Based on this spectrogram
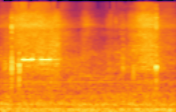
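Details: Calor pellet stove (Italian-made) before repair: two short high-pitched beeps over a quiet room hum, the SIC Fail overheat alarm; the temperature probe is not at fault, the combustion fan is not blowing air, and resetting the thermal cut-out does not clear it.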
